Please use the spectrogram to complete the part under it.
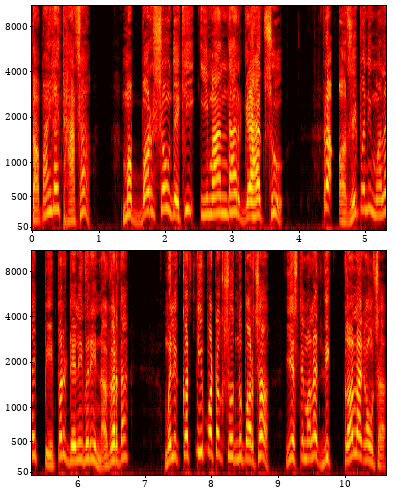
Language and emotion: Nepali, angry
